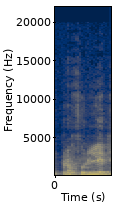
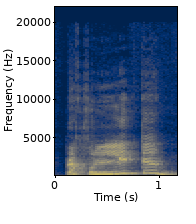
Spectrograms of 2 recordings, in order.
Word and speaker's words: प्रफुल्ल: एकदम दिमाग में रखिएगा प्रफुल्लित नहीं क्योंकि मोस्टली लोग कहते हैं अरे बहुत प्रफुल्लित ग रहे हो अरे मैं तो आज बहुत प्रफुल्लित हूं मां एकदम गदगद है प्रफुल्लित गलत उच्चारण है गलत वर्तनी है मैं बहुत प्रफुल्ल हूं जैसे लोग स्वादिष्ट बोलते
